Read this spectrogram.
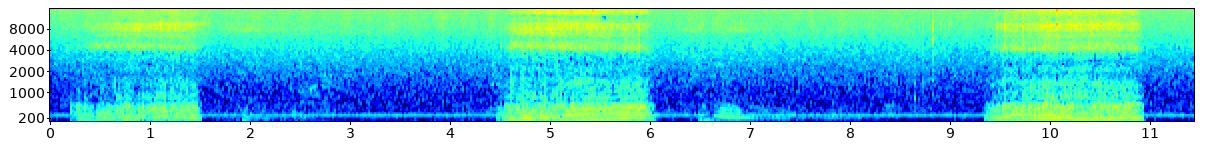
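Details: Yorkie (Yorkshire terrier) snoring: slow, buzzy snoring breaths, about three in eleven seconds, with quieter breaths between and a steady faint hum.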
